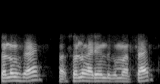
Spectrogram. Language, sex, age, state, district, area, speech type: Tamil, female, 18-30, Tamil Nadu, Dharmapuri, urban, conversation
